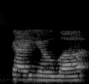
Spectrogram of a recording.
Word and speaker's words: scagliola: put a link it's sky Ola and CA GL I can't do it inside but the pronunciation of sky Yola and it's a 15th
